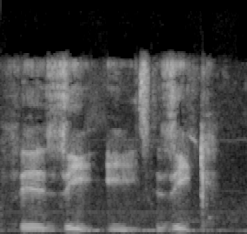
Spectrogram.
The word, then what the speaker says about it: physique: So physique. And the S sounds like a Z, like a Z.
